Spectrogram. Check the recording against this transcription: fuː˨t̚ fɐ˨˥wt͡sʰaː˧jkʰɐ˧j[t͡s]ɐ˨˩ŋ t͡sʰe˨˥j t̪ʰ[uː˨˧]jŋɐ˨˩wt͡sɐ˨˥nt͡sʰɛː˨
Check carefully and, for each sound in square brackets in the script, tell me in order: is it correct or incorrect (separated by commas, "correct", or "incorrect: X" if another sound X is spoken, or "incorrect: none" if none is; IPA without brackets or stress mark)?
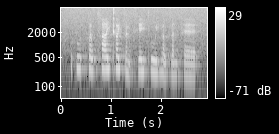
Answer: correct, correct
